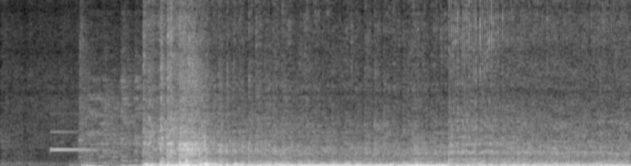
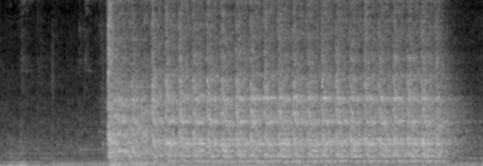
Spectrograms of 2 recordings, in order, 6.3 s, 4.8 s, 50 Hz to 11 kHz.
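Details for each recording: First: 2014 Dodge Viper TA, wrecked at track, first start after swapping in a good battery and taping a pinched wire, in neutral; loud, deep, steady unmuffled burble with an even beat, normal idle with loud straight exhaust. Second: 2014 Dodge Viper TA, wrecked and with a borrowed battery fitted: starter spins the V10 at a steady quick beat for about three seconds with no firing; cranks but won't start.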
